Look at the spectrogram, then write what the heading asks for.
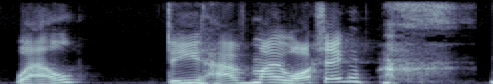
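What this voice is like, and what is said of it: Weak attempt at Scottish accent. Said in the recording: “The voice got a little bit, got a bit. ... I'm not very good at Scottish accents.”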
